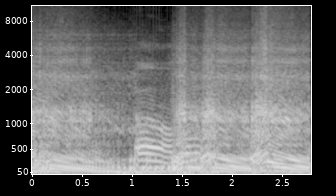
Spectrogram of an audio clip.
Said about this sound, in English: The bass that this L Twin puts out is incredible.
